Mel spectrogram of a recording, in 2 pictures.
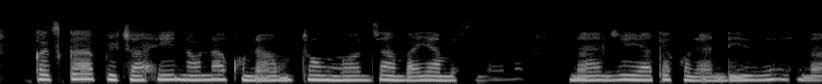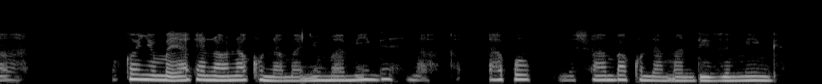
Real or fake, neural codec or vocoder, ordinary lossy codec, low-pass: real; none; Opus, 24 kbps; 7.2 kHz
